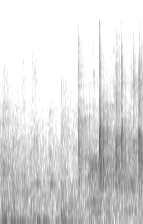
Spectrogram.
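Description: Squash ball knocking sharply off the court walls a few times about a second in as the rally ends, then a crowd beginning to applaud near the end.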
